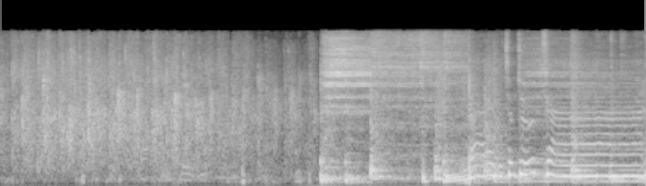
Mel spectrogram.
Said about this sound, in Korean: 자, 여러분 뜨거운 박수로 청해 듣겠습니다.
